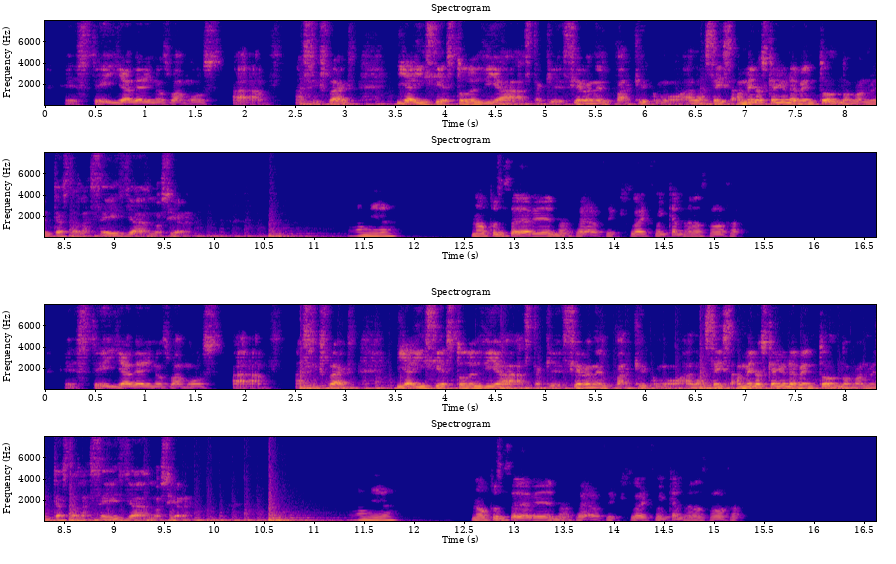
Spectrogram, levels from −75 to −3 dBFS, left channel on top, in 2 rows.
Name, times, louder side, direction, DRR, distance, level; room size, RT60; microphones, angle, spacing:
voice 1, 0.2-9.8, right 1 dB, 35° right, 0.6 m, -30 dB
sound 1, 2.5-11.7, right 5 dB, 85° right, 0.3 m, -37 dB
voice 2, 11.3-11.8 12.6-15.2, left 2 dB, 30° left, 0.5 m, -32 dB
2.2 x 2.1 x 2.6 m
head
